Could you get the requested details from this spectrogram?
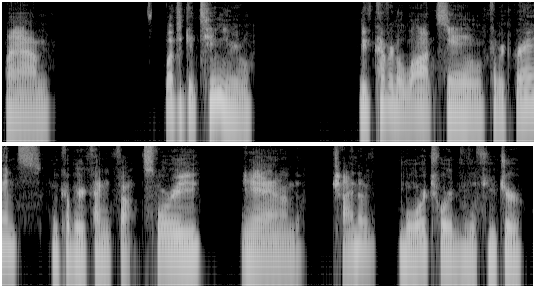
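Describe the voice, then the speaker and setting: A man with a slightly high, very even voice moderates a casual discussion. He talks informally, in the language of startup circles. The sound is dry. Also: measured pace, no echo, poor audio. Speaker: host of a live audio discussion.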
